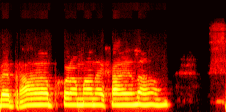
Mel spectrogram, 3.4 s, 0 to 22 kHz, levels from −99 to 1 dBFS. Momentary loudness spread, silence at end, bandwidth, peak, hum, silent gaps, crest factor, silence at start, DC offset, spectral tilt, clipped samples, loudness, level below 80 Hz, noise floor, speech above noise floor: 7 LU; 0.1 s; 6.4 kHz; -6 dBFS; none; none; 14 dB; 0 s; under 0.1%; -10 dB/octave; under 0.1%; -20 LUFS; -66 dBFS; -63 dBFS; 44 dB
